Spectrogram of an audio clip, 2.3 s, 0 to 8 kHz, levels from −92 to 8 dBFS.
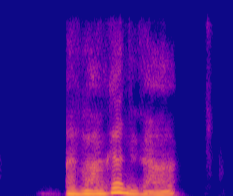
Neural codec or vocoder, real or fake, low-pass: codec, 16 kHz, 2 kbps, FreqCodec, smaller model; fake; 7.2 kHz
